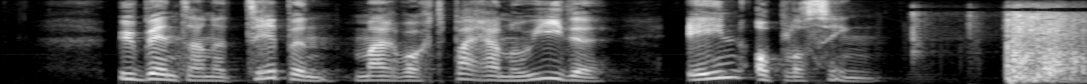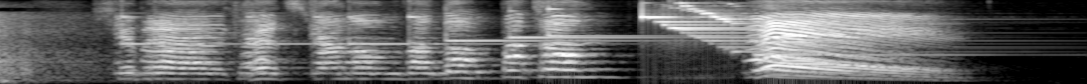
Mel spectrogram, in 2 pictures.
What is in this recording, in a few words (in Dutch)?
Reklamespotje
